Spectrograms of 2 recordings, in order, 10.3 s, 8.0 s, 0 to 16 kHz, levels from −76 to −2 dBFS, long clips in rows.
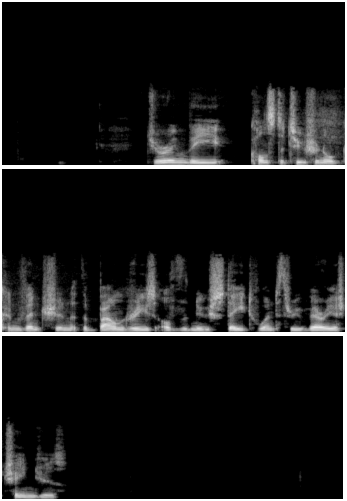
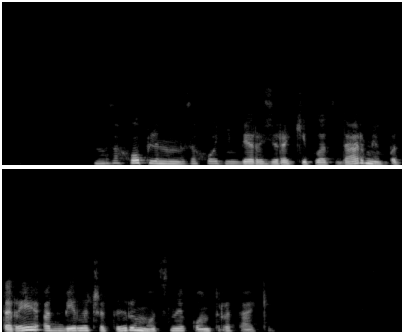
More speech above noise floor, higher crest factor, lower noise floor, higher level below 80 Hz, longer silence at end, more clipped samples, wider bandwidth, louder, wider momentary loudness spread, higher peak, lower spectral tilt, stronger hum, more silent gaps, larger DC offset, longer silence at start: second, 47 dB vs 54 dB; about the same, 18 dB vs 20 dB; second, -65 dBFS vs -81 dBFS; about the same, -68 dBFS vs -66 dBFS; first, 2.8 s vs 1.5 s; neither; first, 8 kHz vs 6.4 kHz; first, -18 LUFS vs -27 LUFS; second, 8 LU vs 14 LU; first, -2 dBFS vs -10 dBFS; second, -3.5 dB/octave vs -9 dB/octave; neither; first, 2.39-2.48 s vs none; neither; first, 1.45 s vs 0.9 s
